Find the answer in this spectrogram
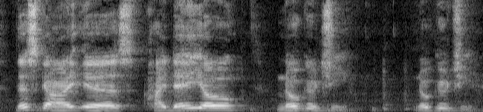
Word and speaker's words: Noguchi: guy is hijo noguchi no gucci is how you say his last name hideo first name noguchi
